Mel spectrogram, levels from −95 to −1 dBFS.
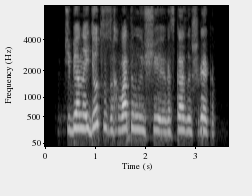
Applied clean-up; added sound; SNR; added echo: neural mask model RNNoise.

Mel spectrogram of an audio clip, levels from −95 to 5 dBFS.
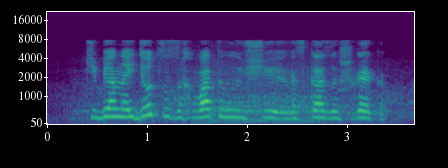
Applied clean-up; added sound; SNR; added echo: none; Accelerating, revving, vroom; 17 dB; none.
